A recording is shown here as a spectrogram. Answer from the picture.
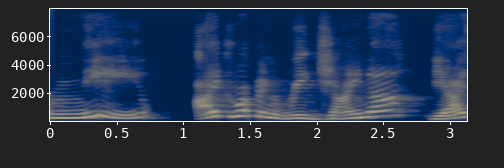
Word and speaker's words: Regina: and so for me i grew up in regina yeah i said it right regina saskatchewan canada right i'm a canadian look right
